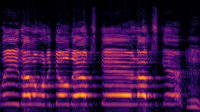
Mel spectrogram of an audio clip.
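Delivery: mock frantic, high, very loud, terrified, desperate. Retelling a woman's words in the last minutes of her life: mimicking desperate begging. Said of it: "she was begging not to be going to hell".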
